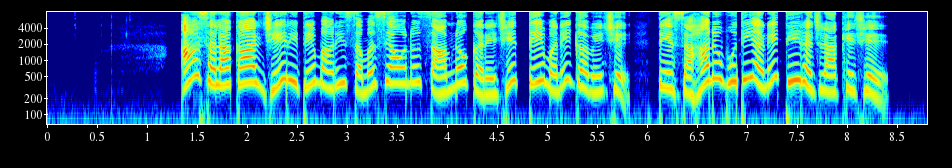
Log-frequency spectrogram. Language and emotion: Gujarati, happy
